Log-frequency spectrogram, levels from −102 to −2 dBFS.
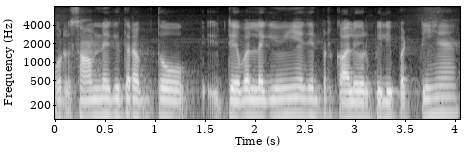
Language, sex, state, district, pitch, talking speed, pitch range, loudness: Hindi, male, Uttar Pradesh, Shamli, 125 Hz, 220 wpm, 120-125 Hz, -17 LUFS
